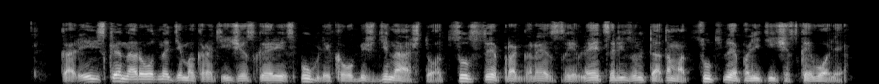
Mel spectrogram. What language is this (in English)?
Russian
